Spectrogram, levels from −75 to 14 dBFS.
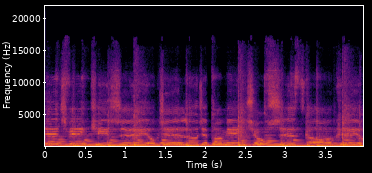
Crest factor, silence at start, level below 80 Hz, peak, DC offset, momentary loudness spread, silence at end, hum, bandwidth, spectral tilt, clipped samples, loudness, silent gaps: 10 dB; 0 s; -20 dBFS; -6 dBFS; under 0.1%; 1 LU; 0 s; none; 17 kHz; -5 dB/octave; under 0.1%; -17 LUFS; none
